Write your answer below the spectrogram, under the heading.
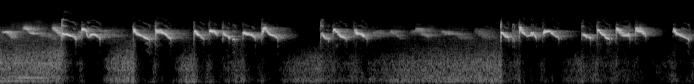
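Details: A male white-eye in song, building its form, pours out rapid high chirping phrases in bursts separated by short gaps, lively and twittering, with faint low background noise.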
